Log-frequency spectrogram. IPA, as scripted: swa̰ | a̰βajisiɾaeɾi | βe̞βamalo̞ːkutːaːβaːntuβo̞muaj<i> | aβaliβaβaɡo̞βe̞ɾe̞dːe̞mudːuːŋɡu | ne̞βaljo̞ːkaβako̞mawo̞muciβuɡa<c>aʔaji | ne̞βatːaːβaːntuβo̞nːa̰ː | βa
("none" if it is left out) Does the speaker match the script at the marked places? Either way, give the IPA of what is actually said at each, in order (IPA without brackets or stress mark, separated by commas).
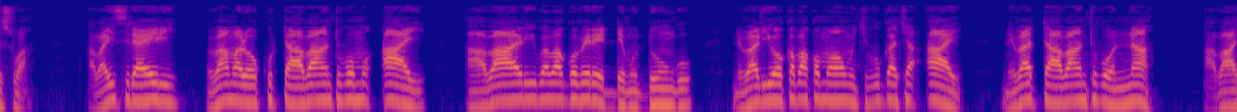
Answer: i, c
